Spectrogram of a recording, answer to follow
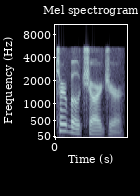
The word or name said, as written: turbocharger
